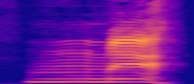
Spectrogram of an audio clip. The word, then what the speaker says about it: meh: Not blah, meh. I don't like that one. Both words, by the way, have an H in them that is silent.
